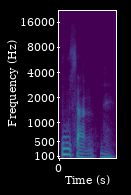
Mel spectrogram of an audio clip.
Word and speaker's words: Busan: this one okay so instead of the first syllable being ooh we've changed it to boo and if you'll notice only one thing has changed the top consonant here so instead of giving us we have more of a b sound boo okay and the second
